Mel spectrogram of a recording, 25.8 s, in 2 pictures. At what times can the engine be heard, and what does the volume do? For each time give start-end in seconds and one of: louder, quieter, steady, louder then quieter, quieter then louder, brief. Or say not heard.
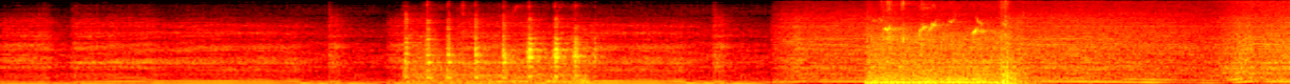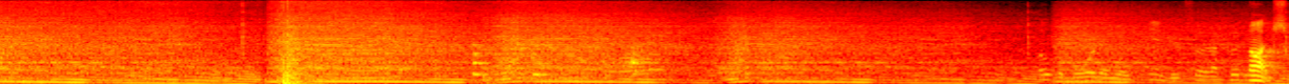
0.0-25.7 louder then quieter.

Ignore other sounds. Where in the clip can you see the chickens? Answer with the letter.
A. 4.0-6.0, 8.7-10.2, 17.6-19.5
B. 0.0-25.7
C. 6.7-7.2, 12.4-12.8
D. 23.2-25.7
A.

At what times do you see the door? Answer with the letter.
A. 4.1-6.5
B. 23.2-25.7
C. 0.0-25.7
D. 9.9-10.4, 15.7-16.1
D.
